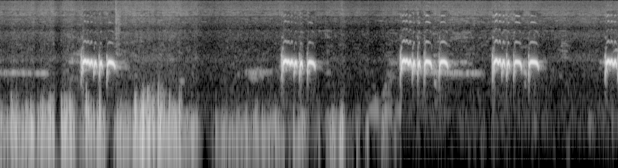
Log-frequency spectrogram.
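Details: Lure call of a zebra dove attracting other birds: short rippling cooing phrases of several staccato notes, repeated every one to two seconds, with low rustling and handling noise during the first few seconds.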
